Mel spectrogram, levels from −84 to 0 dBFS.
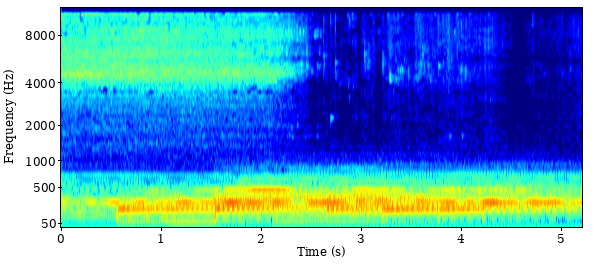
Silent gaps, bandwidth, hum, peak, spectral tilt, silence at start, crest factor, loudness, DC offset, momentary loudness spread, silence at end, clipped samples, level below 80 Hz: none; 11.5 kHz; none; -12 dBFS; -4.5 dB/octave; 0 s; 14 dB; -25 LUFS; 0.2%; 5 LU; 0 s; under 0.1%; -50 dBFS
